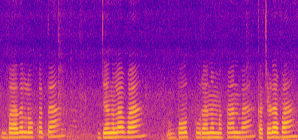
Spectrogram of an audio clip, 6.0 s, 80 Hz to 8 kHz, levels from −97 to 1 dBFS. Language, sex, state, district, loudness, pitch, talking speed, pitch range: Hindi, female, Uttar Pradesh, Gorakhpur, -16 LUFS, 270 Hz, 100 wpm, 255-275 Hz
